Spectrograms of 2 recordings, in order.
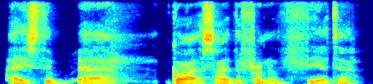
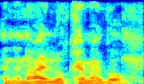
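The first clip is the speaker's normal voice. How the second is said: ordinary delivery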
